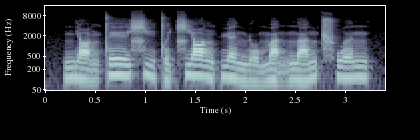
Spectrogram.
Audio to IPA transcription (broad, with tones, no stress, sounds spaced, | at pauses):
n̪ j ɑ̰˨˩ ŋ t̪ e˥ ɪ̯ ɕ i˥˩ t̪ ɤ˩ t͡ɕ j ɑ˥˧ ŋ p ɥ ɛ˥˩ n ɻ o˩ ʊ̯ m a̰˨˩ n n̪ a˧˥ n ʈ͡ʂʰ w ə˥ n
